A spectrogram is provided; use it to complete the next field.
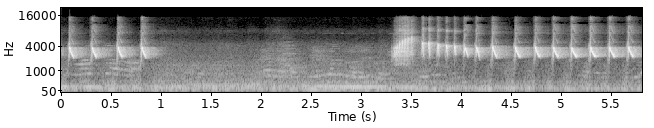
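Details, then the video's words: Kapas tembak, the Pied triller, sings sharp 'besetan' phrases for songbird training: a few crisp high notes, about two seconds of quiet, then an explosive rasping start leading into a rapid series of bright, evenly spaced chips. "Masteran full kapas tembak dengan besetan tajam"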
